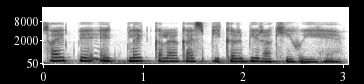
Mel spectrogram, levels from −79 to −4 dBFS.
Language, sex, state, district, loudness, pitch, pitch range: Hindi, female, Arunachal Pradesh, Papum Pare, -13 LUFS, 210 Hz, 190-230 Hz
